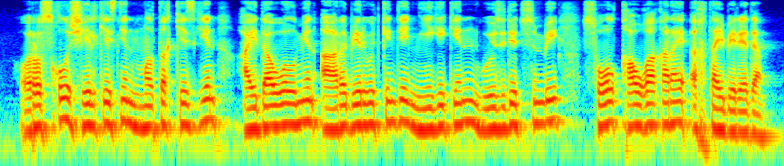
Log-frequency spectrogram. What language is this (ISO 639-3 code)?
kaz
